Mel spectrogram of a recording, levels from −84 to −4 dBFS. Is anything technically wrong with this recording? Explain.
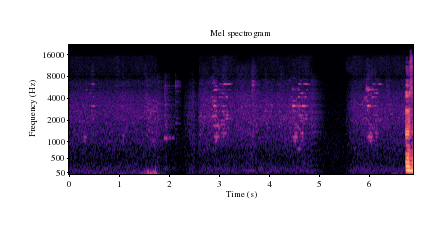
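Yes, there are two bursts of AAC frame loss with concealment, from 1.81 to 2.60 s and from 4.88 to 5.66 s. Compressed frames failed to arrive, so the decoder rebuilt each gap from the last good spectrum with sign-scrambled or interpolated energy. In the first burst about 0.55 s of audio is missing, scattered across about 0.77 s, with the longest gap around 150 ms. In the second about 0.64 s is lost. The speech turns smeared, noisy and phasey in those stretches.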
